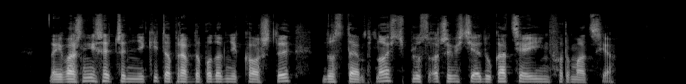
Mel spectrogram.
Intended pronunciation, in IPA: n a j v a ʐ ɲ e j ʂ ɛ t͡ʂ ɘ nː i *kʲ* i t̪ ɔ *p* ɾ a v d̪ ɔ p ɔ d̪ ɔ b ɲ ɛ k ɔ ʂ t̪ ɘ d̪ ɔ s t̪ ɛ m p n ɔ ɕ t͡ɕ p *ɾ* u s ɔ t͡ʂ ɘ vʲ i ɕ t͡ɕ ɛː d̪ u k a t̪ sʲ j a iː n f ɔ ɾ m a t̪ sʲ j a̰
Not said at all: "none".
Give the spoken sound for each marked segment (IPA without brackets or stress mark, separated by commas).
kʲ, p, l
